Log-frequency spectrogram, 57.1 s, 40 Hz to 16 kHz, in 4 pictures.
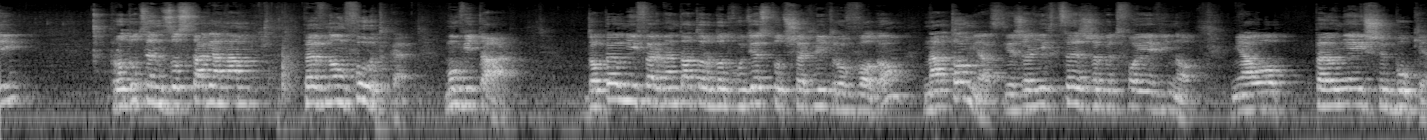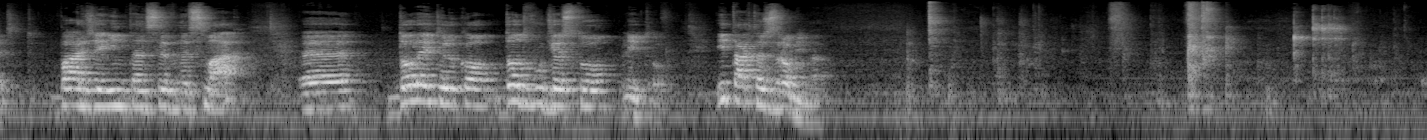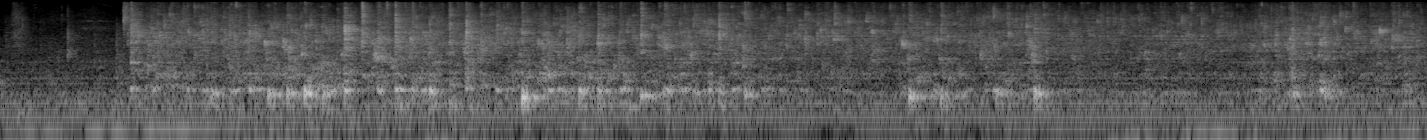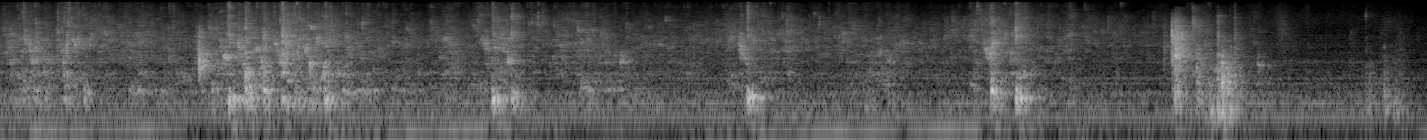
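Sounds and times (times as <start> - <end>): water pouring into plastic bucket: 29.8 - 49.2.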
